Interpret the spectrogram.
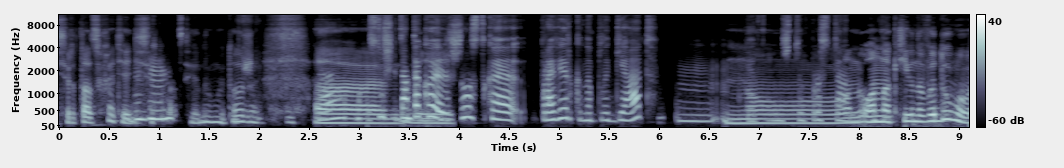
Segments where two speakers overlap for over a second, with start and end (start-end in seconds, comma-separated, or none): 2.5-3.9, 6.6-7.9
